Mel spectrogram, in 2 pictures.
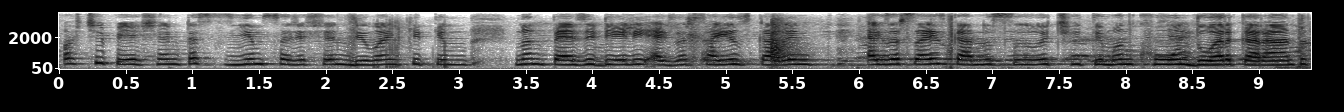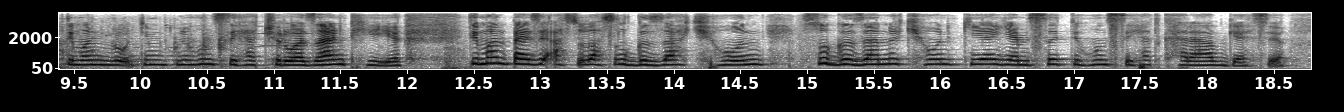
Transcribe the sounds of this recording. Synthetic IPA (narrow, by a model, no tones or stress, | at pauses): ɐst͡ʃʰipeːʃɐɳʈɐsijimsɐd͡ʒɐʃɐndiʋɐnkit̪im | mɐnpɛːziɖeːliʔekzɐɾsaːjizkɐɾɐnʲeksɐɾsaːjzkɐɾnɨsɨːt͡ʃʰit̪imɐnkʰoːnd̪oɾkɐɾaːnt̪ɨt̪imɐnɾt̪imnɦunsiɦɐt̪̚t͡ʃʰiɾoːzaːnʈʰij | t̪imɐnpɛːziʔɐsɨlɐsɨlɡɨzakʰoːn | suɡɨzanɨkʰjoːnkiɐjɐmʲsɨt̪iɦunsiɦɐt̪kʰɐɾaːbɡʲɛsi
